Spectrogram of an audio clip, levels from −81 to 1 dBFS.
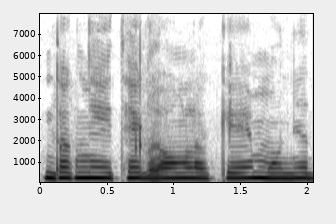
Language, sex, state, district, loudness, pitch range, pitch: Karbi, female, Assam, Karbi Anglong, -9 LUFS, 245-255 Hz, 250 Hz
